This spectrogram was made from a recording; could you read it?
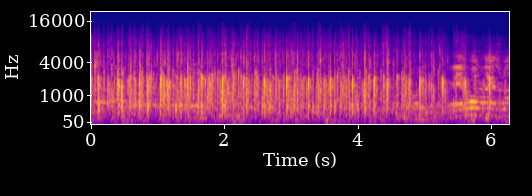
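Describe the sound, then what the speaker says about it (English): A crowd at a high school football game applauds senior cross-country runners, a steady wash of clapping from many hands that holds for several seconds, with a voice on the public address in the background. "Round of applause for our boys senior cross-country runners."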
